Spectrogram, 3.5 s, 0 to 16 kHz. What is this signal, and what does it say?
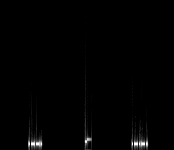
Morse code, heard as a keyed tone, about 48 wpm, 700 Hz. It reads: P <AR>
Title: Single Character (Letter:Number:Punctuation:Prosign) Alt 50wpm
